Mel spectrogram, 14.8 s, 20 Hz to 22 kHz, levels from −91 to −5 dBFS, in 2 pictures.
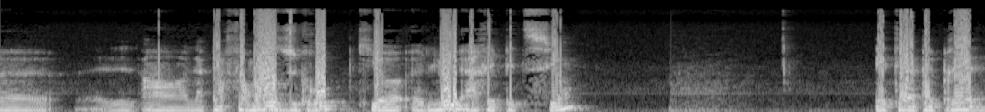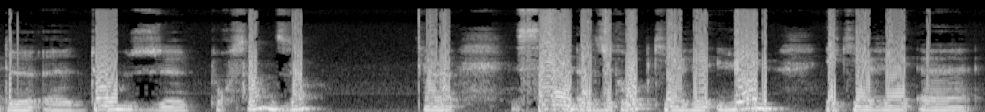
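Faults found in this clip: Sharp cracks on loud peaks throughout: integer overflow. Probable gain or mix stage about 11 dB overdriven without clamping; a few percent of samples wrap to opposite sign. Waveform: peaks flipped full-range. Spectrogram: broadband vertical streaks per crack.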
